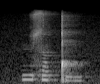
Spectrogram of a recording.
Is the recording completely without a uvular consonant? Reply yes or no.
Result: yes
